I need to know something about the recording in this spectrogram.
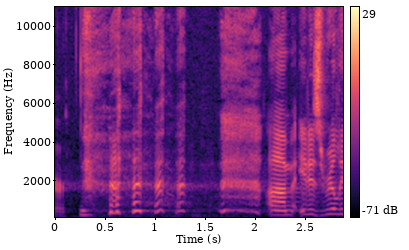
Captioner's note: laughter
